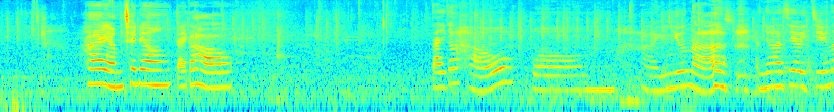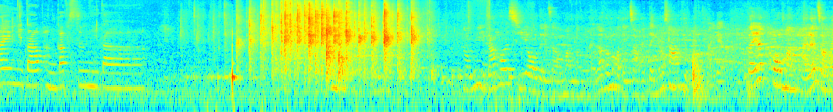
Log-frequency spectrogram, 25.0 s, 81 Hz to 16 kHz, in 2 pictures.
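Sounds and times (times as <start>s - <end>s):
room noise: 0.0s - 25.0s
faint clicks: 3.2s - 6.2s, 6.8s - 13.1s
applause: 16.0s - 19.1s.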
